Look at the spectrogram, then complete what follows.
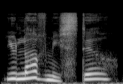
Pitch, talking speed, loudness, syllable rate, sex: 240 Hz, 195 wpm, -15 LUFS, 3.8 syllables/s, female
